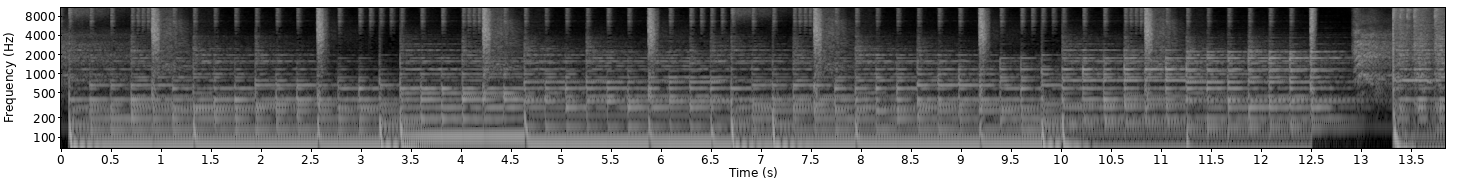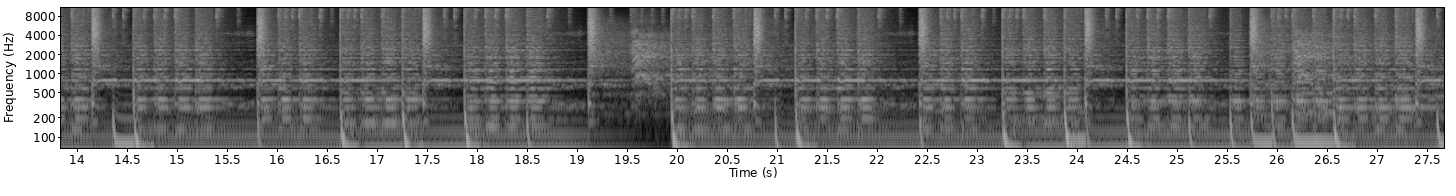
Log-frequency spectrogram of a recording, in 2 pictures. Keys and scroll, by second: 2.7-3.7 typing, 3.9 Return, 19.2-20.6 typing.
